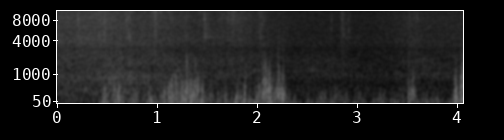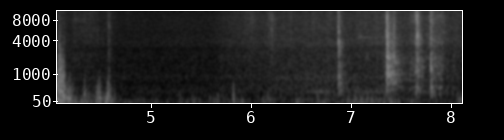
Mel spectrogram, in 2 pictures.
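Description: Handling noises as butter is brushed from a small cup onto a roasted corn cob: irregular dull knocks and scrapes, with one heavier thump about four seconds in. Sharp metallic clatter near the end as a stainless-steel lid on the counter is moved.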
